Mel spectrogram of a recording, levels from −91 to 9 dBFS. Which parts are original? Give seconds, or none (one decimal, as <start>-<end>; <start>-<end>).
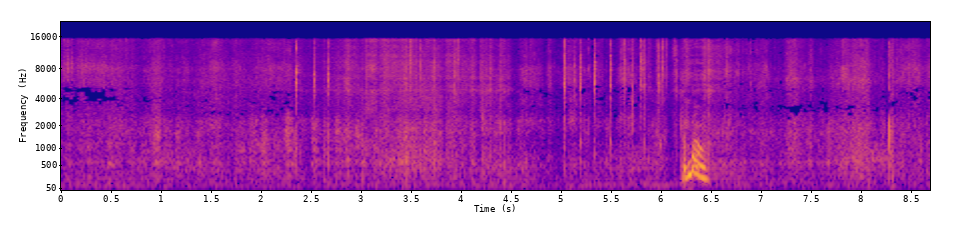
0.0-2.4; 4.5-5.8; 6.6-8.7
